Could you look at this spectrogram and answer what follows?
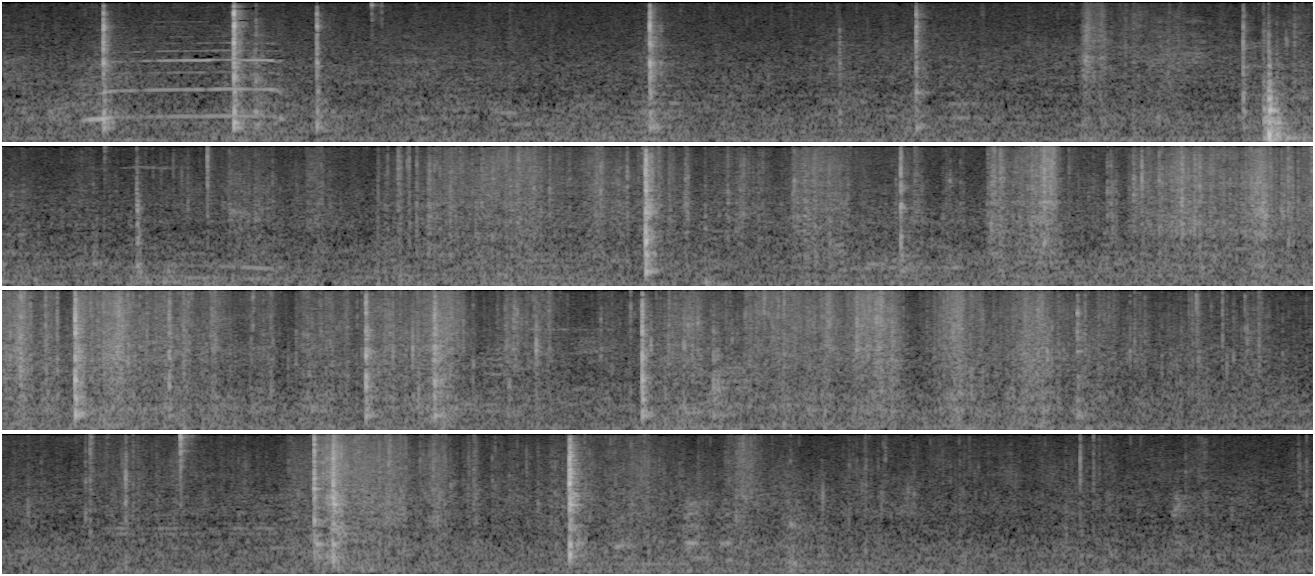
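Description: Beef, egg and onion frying in a pan, with a soft sizzle that swells for a while in the middle and the sharp clicks of metal chopsticks tapping the pan as the meat is stirred.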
